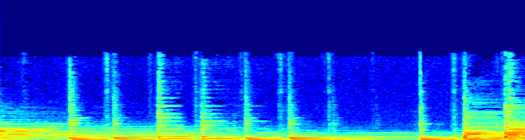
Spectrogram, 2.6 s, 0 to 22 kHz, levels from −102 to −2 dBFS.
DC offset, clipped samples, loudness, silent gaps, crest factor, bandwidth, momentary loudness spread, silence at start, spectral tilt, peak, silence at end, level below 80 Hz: under 0.1%; under 0.1%; -31 LUFS; none; 18 dB; 14 kHz; 8 LU; 0 s; -6 dB/octave; -12 dBFS; 0 s; -72 dBFS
